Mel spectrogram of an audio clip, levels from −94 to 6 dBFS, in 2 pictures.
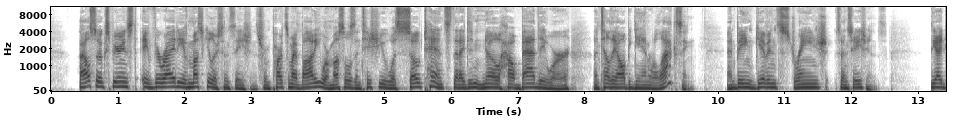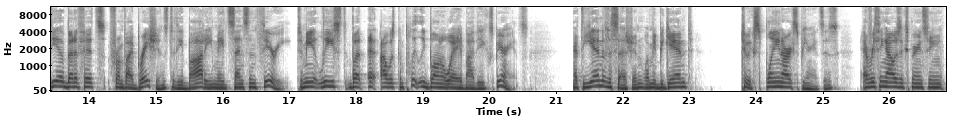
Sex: male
